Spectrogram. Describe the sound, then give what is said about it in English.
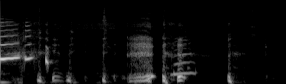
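Someone clears their throat several times, a run of short rough rasps and hums with a longer gravelly stretch in the middle, then one last brief grunt. “I'm just clearing my throat.”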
